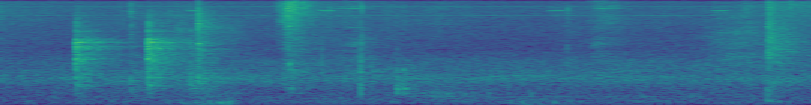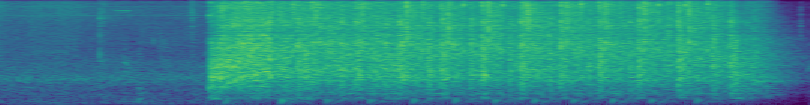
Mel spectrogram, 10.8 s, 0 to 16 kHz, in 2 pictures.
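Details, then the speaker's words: 2002 Yamaha Warrior 350 single cranking during a compression test, oil put in the cylinder, throttle closed: brisk, even cranking; compression reads 160, plenty to start. "Alright, that is amazing compression, 160. That's without throttle open. So as you can see, plenty of compression to start."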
